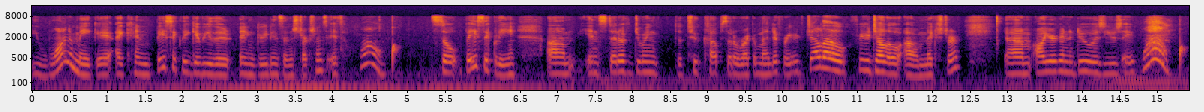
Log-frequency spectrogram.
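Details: Adult woman with Tourette syndrome whose vocal tics, interjections ("wow", "whoa") and repeated words, interrupt her speech; she says her tics have been very active since a change of medication; vocal tics (Tourette syndrome).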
